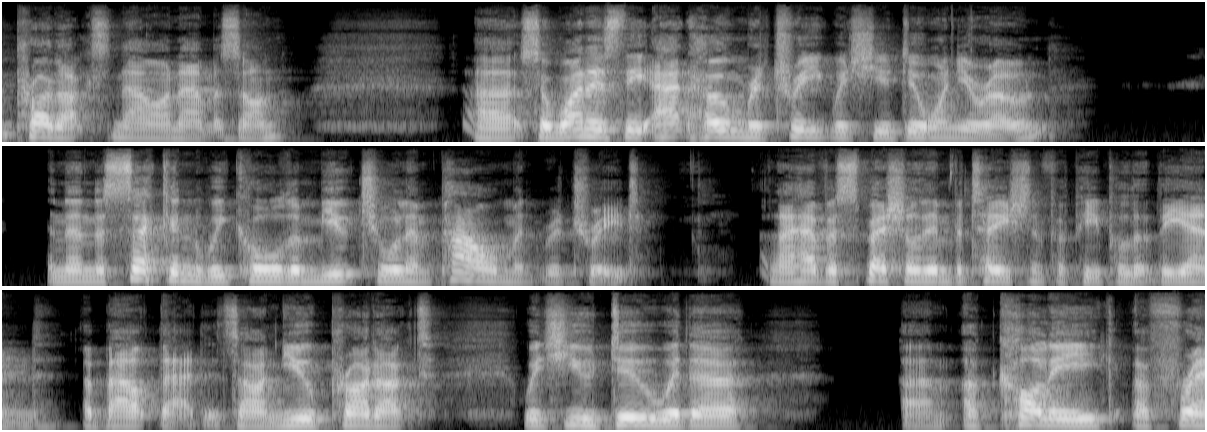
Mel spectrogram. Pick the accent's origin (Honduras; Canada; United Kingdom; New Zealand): United Kingdom; London; You can tell from my accent, I was born and brought up in London.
